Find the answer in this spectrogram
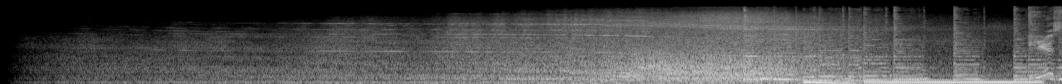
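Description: Jet airliner engine noise, a rushing sound with a thin high whine, growing steadily louder from silence. About eight seconds in, music enters with deep bass notes, then a beat.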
